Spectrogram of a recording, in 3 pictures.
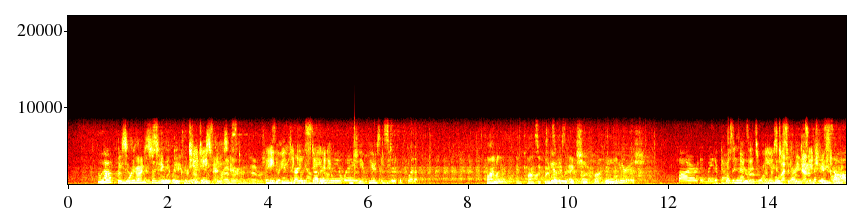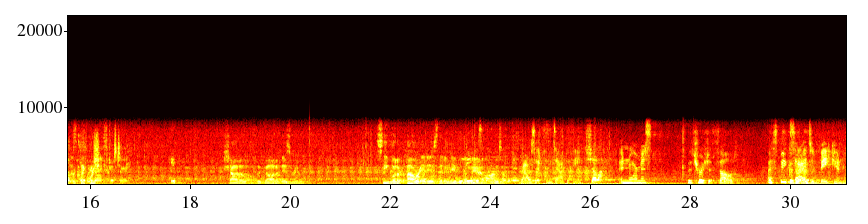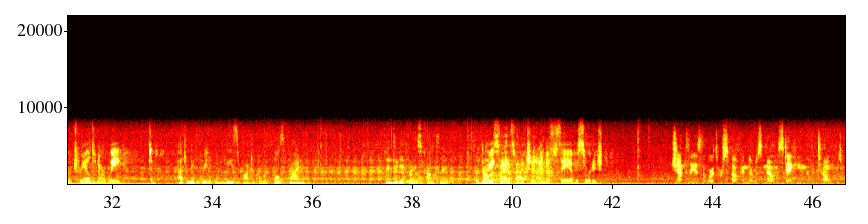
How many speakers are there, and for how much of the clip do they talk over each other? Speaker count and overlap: six, about 33%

